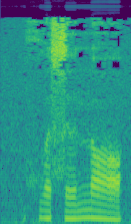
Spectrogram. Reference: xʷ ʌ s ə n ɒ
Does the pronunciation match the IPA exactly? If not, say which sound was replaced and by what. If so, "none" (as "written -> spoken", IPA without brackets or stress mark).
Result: none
